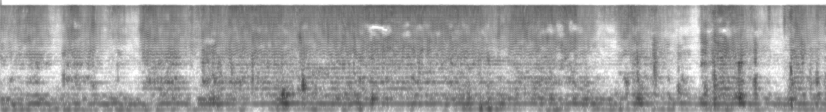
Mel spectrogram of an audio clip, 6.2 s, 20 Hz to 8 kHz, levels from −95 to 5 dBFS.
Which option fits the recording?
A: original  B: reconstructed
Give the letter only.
B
